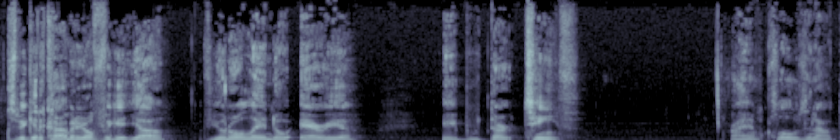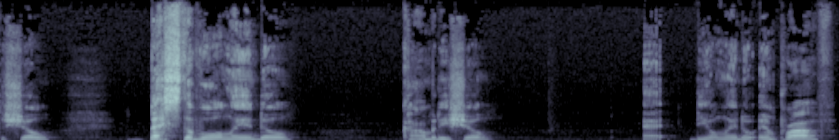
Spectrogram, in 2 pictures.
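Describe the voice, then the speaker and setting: A man hosting a podcast, a stand-up comic chatting and reacting to clips, with a stuffy nose and loud laughs. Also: a bass voice, normal speed, long pauses. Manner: animated, laughs loudly, chatty slang. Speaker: podcast host and stand-up comedian. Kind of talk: casual chat reacting to clips.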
